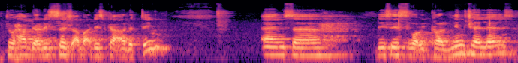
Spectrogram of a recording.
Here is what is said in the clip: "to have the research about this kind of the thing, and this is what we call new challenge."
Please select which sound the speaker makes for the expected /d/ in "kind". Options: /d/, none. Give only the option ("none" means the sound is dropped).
none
